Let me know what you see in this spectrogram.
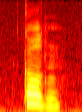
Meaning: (adjective) 1. Made of, or relating to, gold 2. Having a color or other richness suggestive of gold 3. Of a beverage, flavoured or colored with turmeric 4. Marked by prosperity, creativity etc
- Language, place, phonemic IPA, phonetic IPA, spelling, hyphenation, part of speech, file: English, California, /ˈɡoʊl.dən/, [ˈɡəɫ.dn̩], golden, gol‧den, adjective / noun / verb, En-us-golden.ogg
